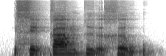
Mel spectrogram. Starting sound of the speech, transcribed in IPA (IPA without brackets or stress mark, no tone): s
